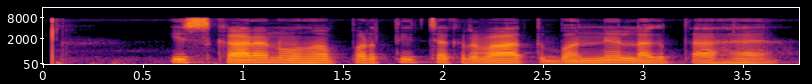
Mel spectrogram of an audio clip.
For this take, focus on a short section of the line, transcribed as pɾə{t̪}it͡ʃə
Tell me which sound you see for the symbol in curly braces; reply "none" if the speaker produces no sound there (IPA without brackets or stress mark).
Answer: t̪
